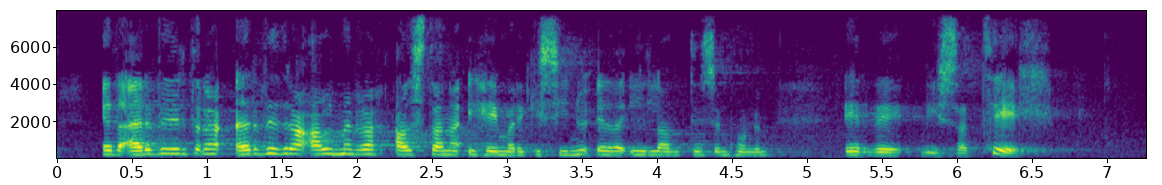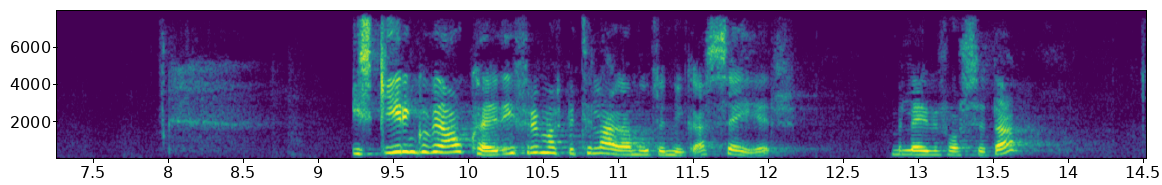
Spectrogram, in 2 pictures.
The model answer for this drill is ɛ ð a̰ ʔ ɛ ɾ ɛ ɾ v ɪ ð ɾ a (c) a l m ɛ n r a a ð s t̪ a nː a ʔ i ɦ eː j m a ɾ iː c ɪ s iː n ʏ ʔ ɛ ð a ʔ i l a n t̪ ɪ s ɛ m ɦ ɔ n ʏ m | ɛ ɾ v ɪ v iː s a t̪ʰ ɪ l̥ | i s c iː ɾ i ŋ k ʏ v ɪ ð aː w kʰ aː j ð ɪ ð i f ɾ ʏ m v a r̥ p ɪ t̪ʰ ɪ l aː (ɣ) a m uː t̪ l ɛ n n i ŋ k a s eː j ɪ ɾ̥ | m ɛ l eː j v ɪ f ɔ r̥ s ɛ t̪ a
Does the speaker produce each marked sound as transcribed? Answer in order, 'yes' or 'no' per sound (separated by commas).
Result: no, yes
